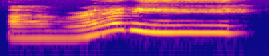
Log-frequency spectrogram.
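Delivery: high, slow, drawn-out proud call; massive announcement. Retold or imitated. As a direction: announce it big to the whole room. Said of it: "a massive".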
